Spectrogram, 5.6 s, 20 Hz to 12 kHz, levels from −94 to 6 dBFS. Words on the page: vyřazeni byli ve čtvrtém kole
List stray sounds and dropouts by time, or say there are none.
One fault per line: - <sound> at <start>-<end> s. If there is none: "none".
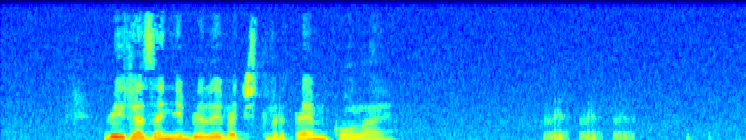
- laugh at 4.1-4.8 s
